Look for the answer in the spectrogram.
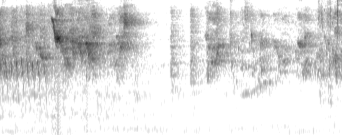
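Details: Budgerigars, zebra finches and a canary chatter together in a mixed recording. A burst of busy high twittering fades into near quiet, then softer scattered chirps and short trills return.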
